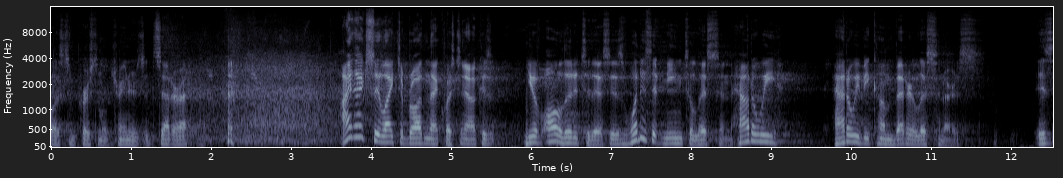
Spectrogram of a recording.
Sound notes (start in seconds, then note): 1.5 audience laughs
